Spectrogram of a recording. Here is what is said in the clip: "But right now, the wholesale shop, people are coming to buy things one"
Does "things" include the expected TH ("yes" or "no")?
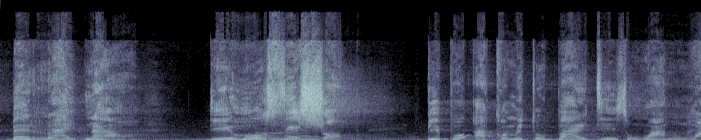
no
